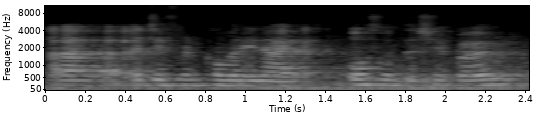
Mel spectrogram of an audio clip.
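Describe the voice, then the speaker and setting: A woman's voice: medium pitch, fast. A woman, a comedian chatting casually in an interview with lots of "um" and "like". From Australia. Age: 20s. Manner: relaxed, chatty, with many fillers like "um" and "like". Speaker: comedian and comedy night producer. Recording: echoey room, mic far off, noisy background.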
